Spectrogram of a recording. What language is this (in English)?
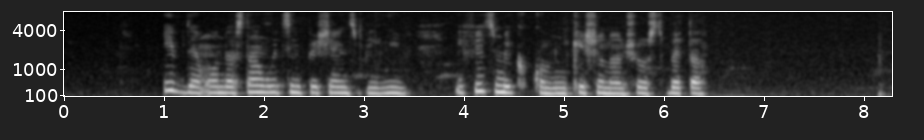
Nigerian Pidgin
